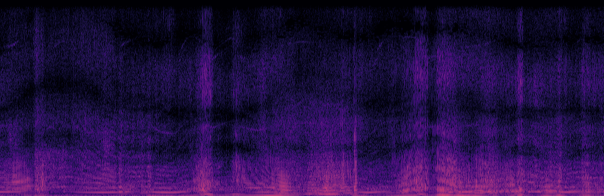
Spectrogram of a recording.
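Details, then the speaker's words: RC helicopter electric motor and ESC with governor gains set very low: rotor pitch dips and lags under each load then climbs back; head speed sags from low governor gain, a tuning issue not lack of power. "you can see the RPM is dropping quite a bit you can hear it lagging down behind"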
